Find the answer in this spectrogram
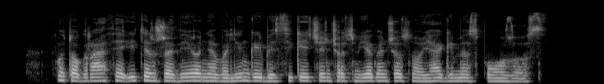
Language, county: Lithuanian, Panevėžys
